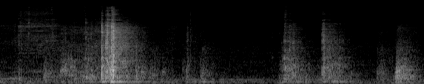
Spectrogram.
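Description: A sterling silver miniature car is handled and set down on a workbench. There is one sharp knock about a second in, then a few softer knocks and scrapes near the end.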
